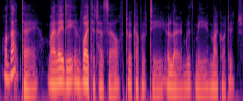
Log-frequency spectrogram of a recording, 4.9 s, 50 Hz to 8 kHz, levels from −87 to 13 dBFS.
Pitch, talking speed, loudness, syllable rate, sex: 110 Hz, 220 wpm, -21 LUFS, 5.7 syllables/s, male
